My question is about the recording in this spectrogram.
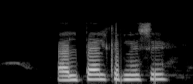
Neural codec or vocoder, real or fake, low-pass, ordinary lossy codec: none; real; 7.2 kHz; Opus, 24 kbps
